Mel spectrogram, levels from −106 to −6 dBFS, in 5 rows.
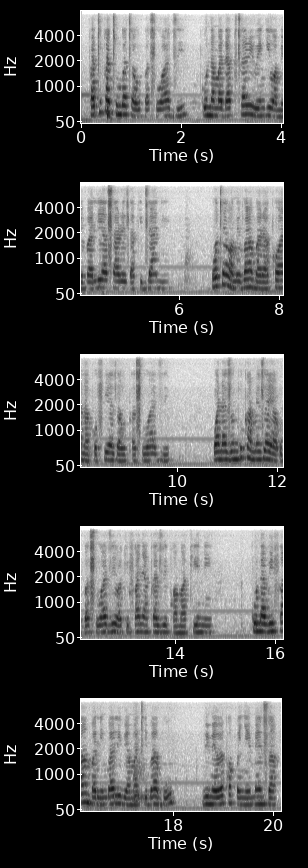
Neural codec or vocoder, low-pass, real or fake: none; 7.2 kHz; real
